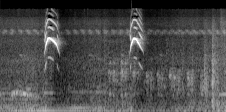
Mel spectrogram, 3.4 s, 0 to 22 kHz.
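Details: White-breasted waterhen chick calling plaintively, recorded as a hunting lure: two sharp, high arched peeps about 1.3 seconds apart over a quiet background with faint low chirping.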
